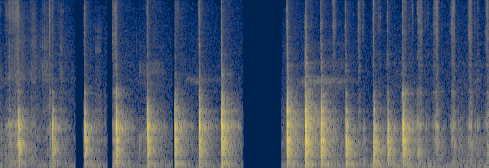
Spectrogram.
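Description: Kitchen knife chopping an onion on a wooden cutting board: a run of sharp knocks, about two or three a second, with a short pause about halfway through.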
